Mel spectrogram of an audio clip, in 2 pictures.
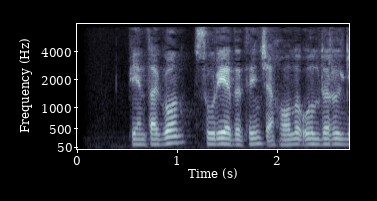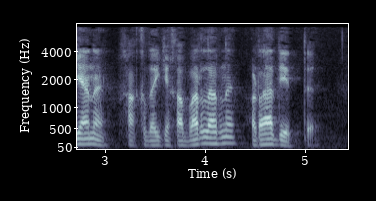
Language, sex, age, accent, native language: Uzbek, male, under 19, Jizzax, Uzbek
